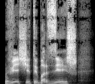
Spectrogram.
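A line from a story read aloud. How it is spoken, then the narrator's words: Hoarse rasp. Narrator (Russian): хрипит эта мажорщина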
